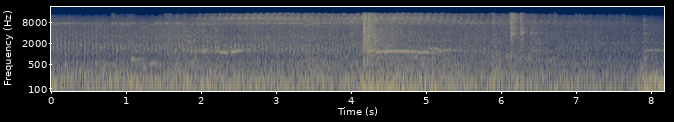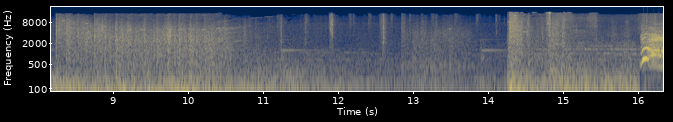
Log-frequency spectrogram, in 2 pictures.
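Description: Gunfire crackles from a video game.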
